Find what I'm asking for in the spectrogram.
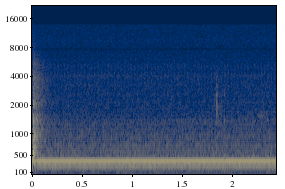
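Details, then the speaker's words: BK E200D, modulation initially not working out of the box: with the supply raised above 60 V, a clean steady mid-pitched tone holds without wavering or dropouts; modulation now working. "let's crank up the voltages a little bit seems to be working pretty good you I'm sure that sounds good"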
